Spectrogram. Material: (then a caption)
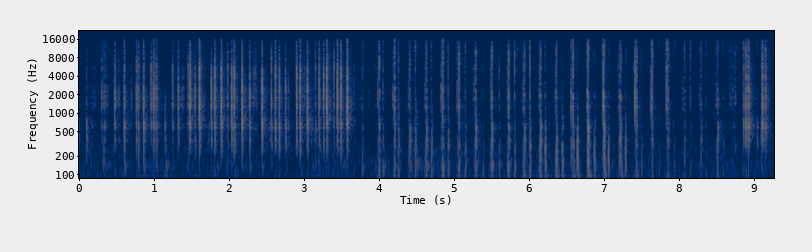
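Cardboard. Long dark-painted nails rapidly tap the front and sides of a small printed blue cardboard gift box, hollow and holding cards, held up in the air. The taps come as a dense, steady stream of quiet, dry, crisp clicks with a hollow papery knock and no ring after each one.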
